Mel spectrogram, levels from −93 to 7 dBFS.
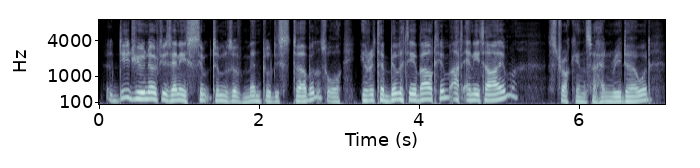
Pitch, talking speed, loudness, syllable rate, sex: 145 Hz, 170 wpm, -18 LUFS, 6.0 syllables/s, male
